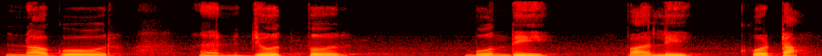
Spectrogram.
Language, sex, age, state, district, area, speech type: Hindi, male, 60+, Rajasthan, Jodhpur, urban, spontaneous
